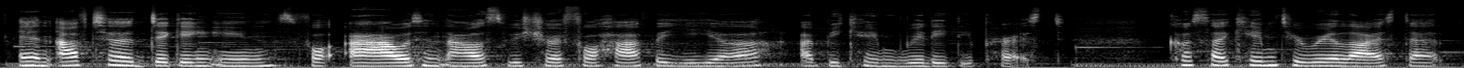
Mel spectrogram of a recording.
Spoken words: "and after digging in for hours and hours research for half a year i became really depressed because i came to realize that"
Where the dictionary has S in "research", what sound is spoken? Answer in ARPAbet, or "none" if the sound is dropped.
SH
